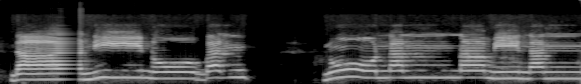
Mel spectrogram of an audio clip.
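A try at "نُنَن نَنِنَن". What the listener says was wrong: Nunan naninan. Jangan nunan namiman. Nggak ada. Itu bukan mim. Nun.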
